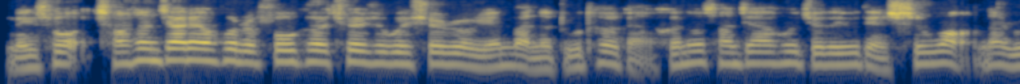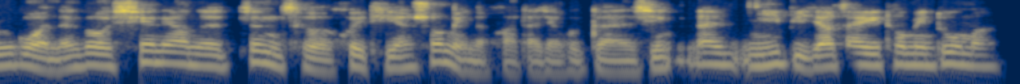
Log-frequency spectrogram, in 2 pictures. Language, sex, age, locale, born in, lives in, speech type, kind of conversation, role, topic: Chinese, male, 20-24, zh-CN, China, United States, read, expert-assistant, expert, 在收藏爱好中，“限量版”到底是什么意思？它对收藏价值有多大影响？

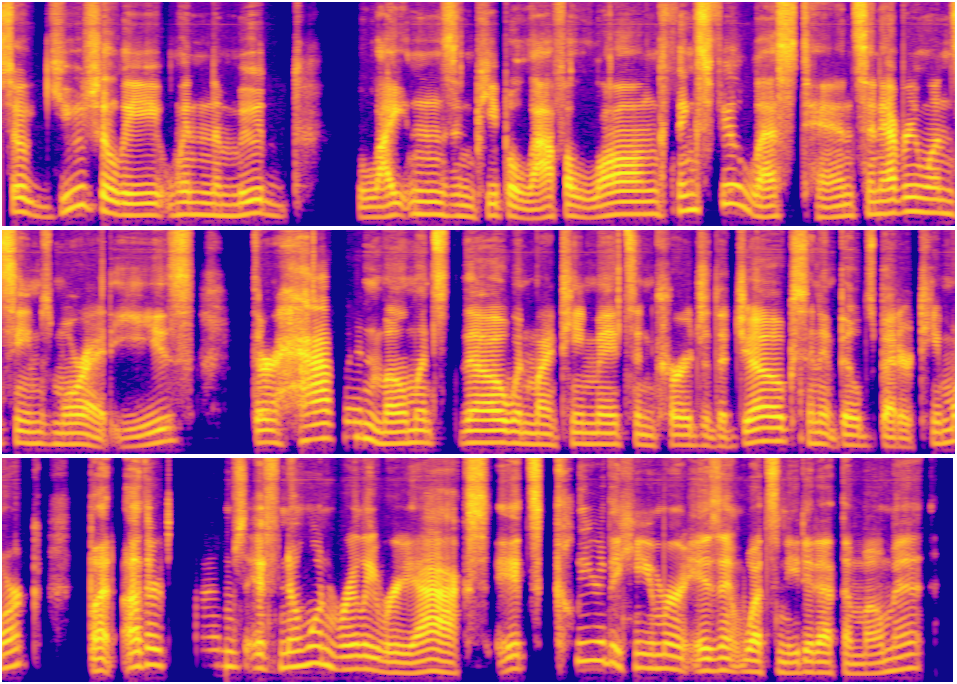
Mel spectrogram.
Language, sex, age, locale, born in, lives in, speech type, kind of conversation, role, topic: English, male, 35-39, en-US, United States, United States, read, expert-assistant, asker, How does laughter help cope with stress?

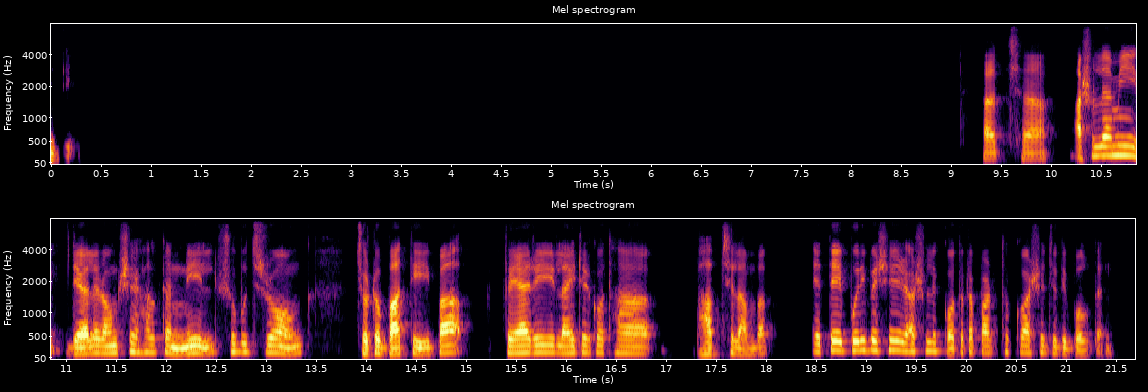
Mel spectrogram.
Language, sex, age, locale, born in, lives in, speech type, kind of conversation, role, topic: Bengali, male, 20-24, bn-BD, Bangladesh, Bangladesh, read, expert-assistant, asker, বাড়ির পরিবেশ এবং মানসিক স্বাস্থ্য উন্নত করতে কীভাবে ঘর সাজানো ও উদ্যানচর্চা কাজে লাগানো যেতে পারে?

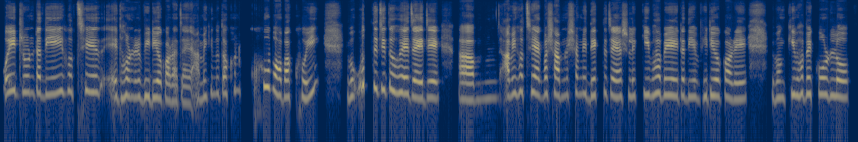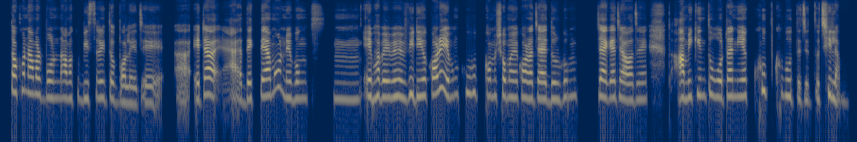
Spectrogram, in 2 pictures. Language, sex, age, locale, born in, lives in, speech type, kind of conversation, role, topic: Bengali, female, 25-29, bn-BD, Bangladesh, Bangladesh, conversation, unstructured, none, কোন আবিষ্কারটি আপনাকে সবচেয়ে বেশি অবাক করেছে?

